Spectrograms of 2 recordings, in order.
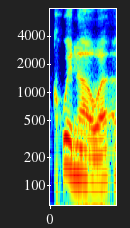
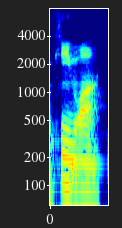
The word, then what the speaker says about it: quinoa: So his main course apparently is it quinoa? Quinoa. That's how you pronounce it, isn't it? Yeah. Not quinoa, as I used to call it.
